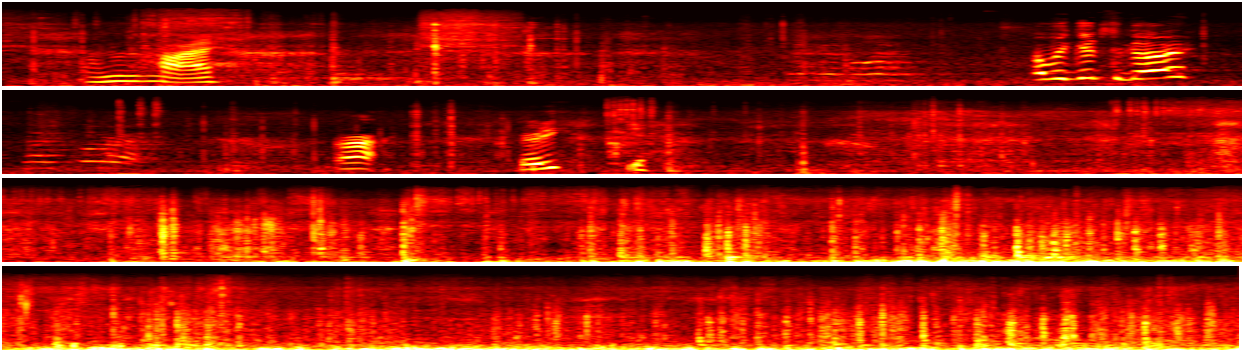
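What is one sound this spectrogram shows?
Bicycle tyres rattle and crunch over a rough dirt trail, growing louder.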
